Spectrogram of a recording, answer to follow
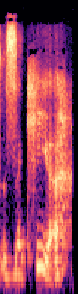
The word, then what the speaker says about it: Zakiya: ass of myself the whole time we both pronounced it wrong apparently it's zakiya we're gon to call her Harris the whole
